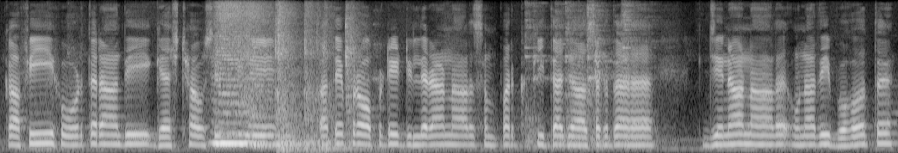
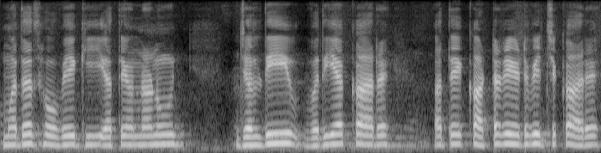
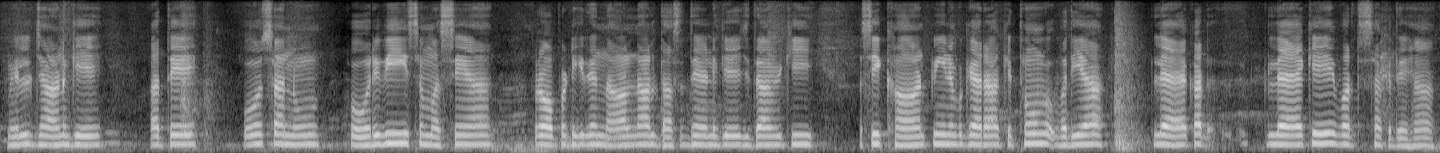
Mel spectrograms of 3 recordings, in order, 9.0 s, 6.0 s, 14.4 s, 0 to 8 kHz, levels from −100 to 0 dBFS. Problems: constant background noise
